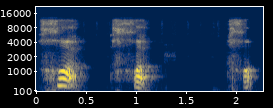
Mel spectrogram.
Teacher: Kho ngorok, ada ngoroknya.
